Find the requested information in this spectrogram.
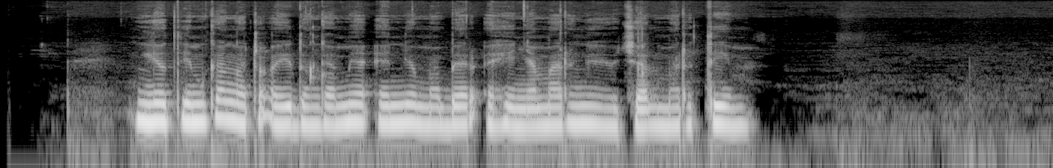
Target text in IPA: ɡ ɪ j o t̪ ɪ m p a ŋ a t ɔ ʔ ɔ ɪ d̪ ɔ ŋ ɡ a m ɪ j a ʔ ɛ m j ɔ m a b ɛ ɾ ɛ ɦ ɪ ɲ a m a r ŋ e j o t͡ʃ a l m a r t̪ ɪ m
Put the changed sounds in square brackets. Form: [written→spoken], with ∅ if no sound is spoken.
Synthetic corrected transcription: [ɡ→ŋ] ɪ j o t̪ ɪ m [p→k] a ŋ a t ɔ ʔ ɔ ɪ d̪ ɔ ŋ ɡ a m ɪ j a ʔ ɛ [m→n] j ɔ m a b ɛ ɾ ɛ ɦ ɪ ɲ a m a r ŋ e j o t͡ʃ a l m a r t̪ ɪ m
